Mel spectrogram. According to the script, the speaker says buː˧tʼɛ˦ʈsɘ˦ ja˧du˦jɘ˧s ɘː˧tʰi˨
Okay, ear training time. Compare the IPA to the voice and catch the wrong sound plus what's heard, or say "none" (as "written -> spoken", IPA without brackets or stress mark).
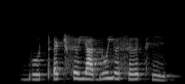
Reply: none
